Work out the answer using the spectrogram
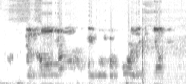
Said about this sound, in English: Dude, you sound like your audio's coming through a tin can, bro. Oh, yeah. How about now? Yeah, it does sound like a tin can with a string.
